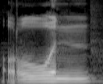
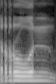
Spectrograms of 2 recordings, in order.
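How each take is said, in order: First: The syllable is said thick and heavy. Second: The syllable is said thin and light. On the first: The speaker calls it right. "Ru itu ditebalkan" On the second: The speaker calls it wrong. "bukan run, bukan. Kalau run itu tipis"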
